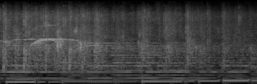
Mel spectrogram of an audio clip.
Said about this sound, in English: Come on, we can give them a clap. A couple hands.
